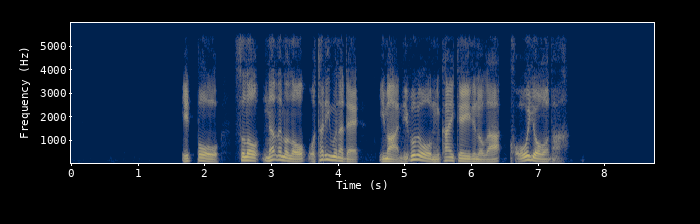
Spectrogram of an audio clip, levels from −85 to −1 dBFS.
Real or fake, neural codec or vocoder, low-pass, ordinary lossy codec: fake; codec, 16 kHz, 0.5 kbps, FunCodec, trained on LibriTTS, 25 frames a second; 5.4 kHz; none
